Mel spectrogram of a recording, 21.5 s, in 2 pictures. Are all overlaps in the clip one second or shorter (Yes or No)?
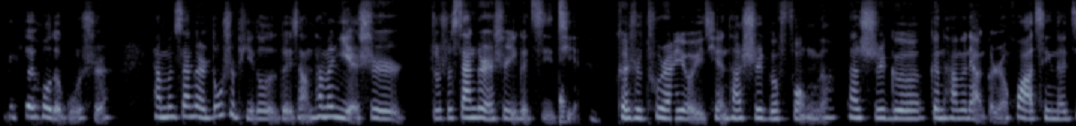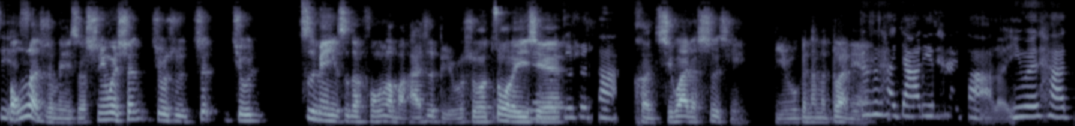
Yes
